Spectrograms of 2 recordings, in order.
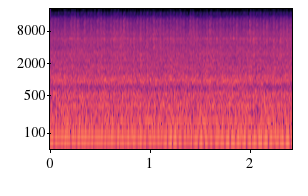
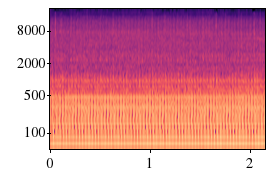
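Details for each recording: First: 2012 Chevy Equinox idling after a temporary patch on its cracked resonator, left to cure half an hour; steady low hum with no puffing or ticking, no leaks felt, quieter than before the fix. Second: 2012 Chevy Equinox idling loud with a fast, even puffing chuff over the low rumble; exhaust leaking from a cracked resonator just behind the driver-side passenger door, before a temporary patch.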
